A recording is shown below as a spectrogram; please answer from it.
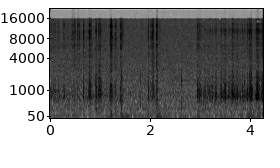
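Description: A graphite pencil scratches short strokes across the surface of a small square of thin, solid brown MDF fiberboard. Soft, dry scraping bursts centered in the midrange come in quick clusters, pause briefly, then return in a denser, slightly louder run at the end.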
